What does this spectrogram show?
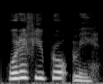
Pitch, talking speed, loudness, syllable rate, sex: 250 Hz, 290 wpm, -17 LUFS, 5.8 syllables/s, female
